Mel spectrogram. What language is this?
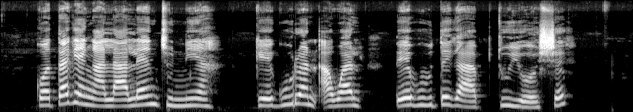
Kalenjin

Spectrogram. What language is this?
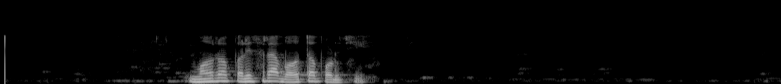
Odia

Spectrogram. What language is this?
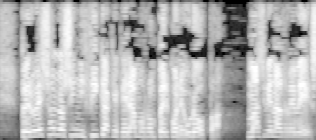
Spanish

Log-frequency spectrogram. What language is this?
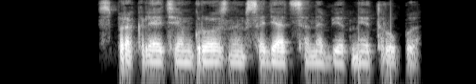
Mari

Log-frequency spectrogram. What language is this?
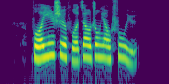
Chinese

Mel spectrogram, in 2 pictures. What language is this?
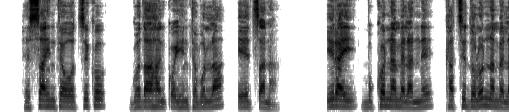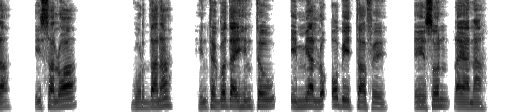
Gofa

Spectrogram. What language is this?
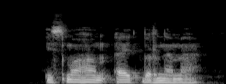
Bashkir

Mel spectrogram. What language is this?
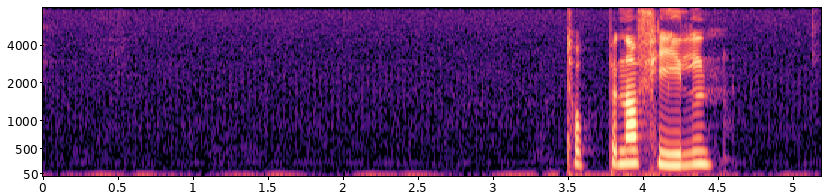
Norwegian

